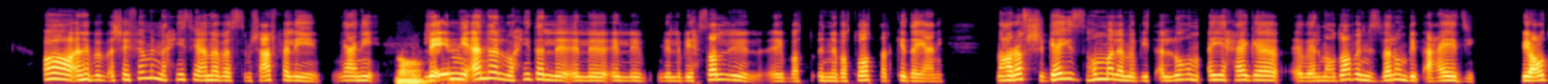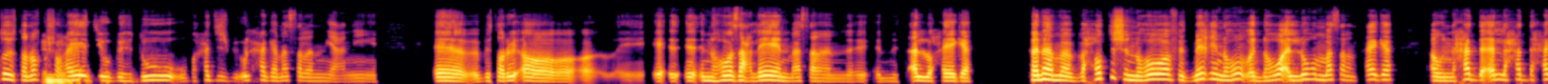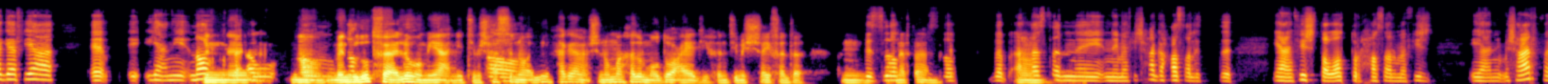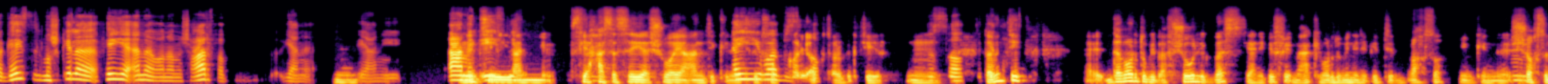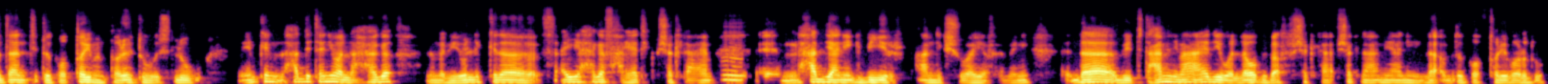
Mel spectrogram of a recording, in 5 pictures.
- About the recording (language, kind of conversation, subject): Arabic, advice, ازاي أهدّي قلقي وتوتري لما حد يديلي ملاحظات؟
- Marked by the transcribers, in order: tapping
